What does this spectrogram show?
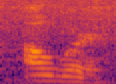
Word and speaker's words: hour: Ito guys, yung H, silent H po yan pag nag-pronounce ka ng word na ganito. So hindi mo siya ipo-pronounce na ha-nest o kaya hour. Okay? So ipo-pronounce mo siya as honest at saka hour.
